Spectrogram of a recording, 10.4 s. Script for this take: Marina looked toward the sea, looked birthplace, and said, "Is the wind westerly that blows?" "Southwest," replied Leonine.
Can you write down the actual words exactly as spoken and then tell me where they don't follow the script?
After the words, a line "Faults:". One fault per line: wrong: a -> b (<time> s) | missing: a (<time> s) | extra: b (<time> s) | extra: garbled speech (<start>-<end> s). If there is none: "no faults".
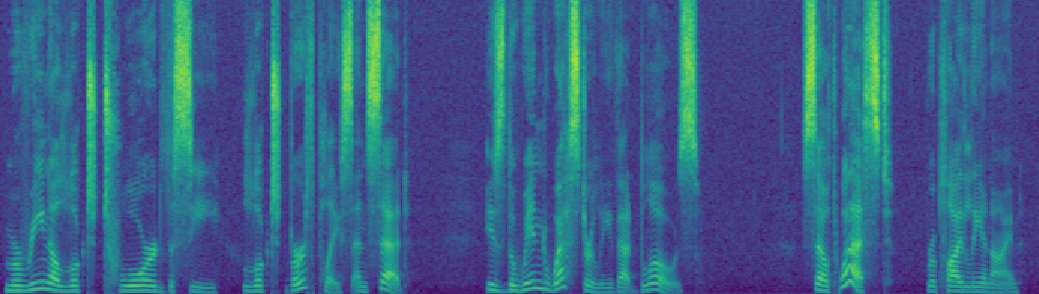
Marina looked toward the sea, looked birthplace, and said, "Is the wind westerly that blows?" "Southwest," replied Leonine.
Faults:
no faults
